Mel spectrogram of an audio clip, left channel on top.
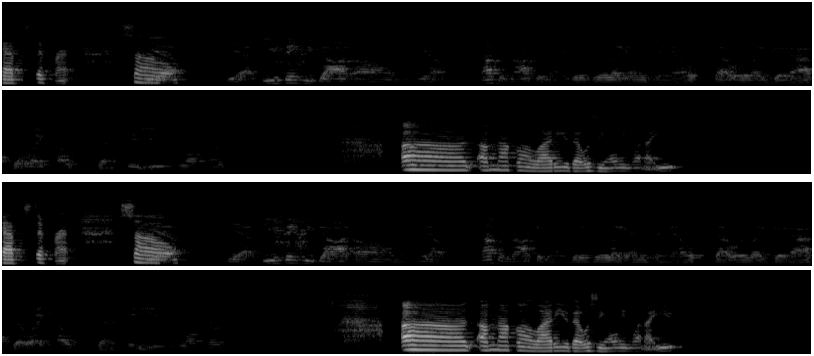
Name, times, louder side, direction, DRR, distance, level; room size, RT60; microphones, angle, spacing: voice 1, 0.0-1.7 11.5-14.8, right 5 dB, 55° right, 4 dB, 0.6 m, -35 dB
voice 2, 1.4-1.8 2.2-4.4 4.8-8.8 9.1-10.3, left 1 dB, 35° left, -2 dB, 4.2 m, -56 dB
18.0 x 12.0 x 2.4 m, 0.28 s
head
